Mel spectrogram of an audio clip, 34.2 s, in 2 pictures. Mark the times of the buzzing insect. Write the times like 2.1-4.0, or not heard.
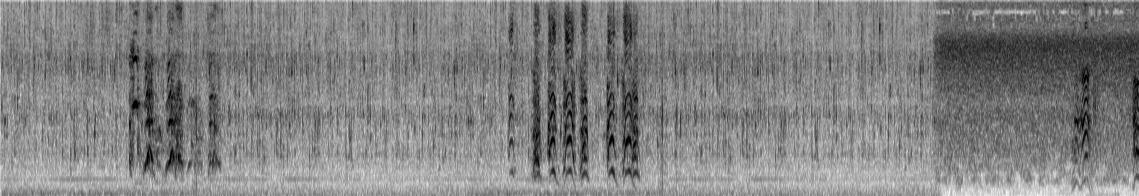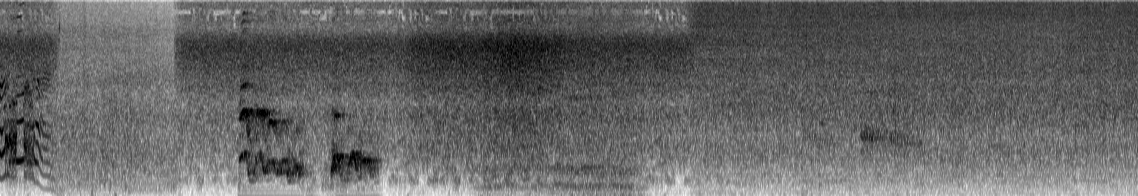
24.1-26.9.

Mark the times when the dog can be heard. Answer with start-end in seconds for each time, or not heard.
1.9-3.3, 7.6-9.6, 16.1-18.0, 20.6-22.8, 29.1-30.9.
